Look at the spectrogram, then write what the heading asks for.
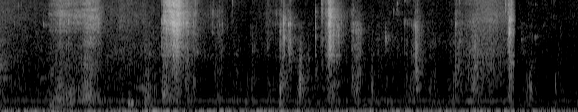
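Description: Someone biting and chewing food close to the microphone, with soft, irregular crunching clicks.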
